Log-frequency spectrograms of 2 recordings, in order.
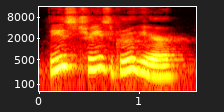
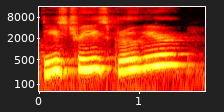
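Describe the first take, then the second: First: The voice falls at the end like a statement. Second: The voice rises at the end like a question.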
